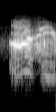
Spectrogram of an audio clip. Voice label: "Uzi", ENG, ATC; Callsign; DCS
